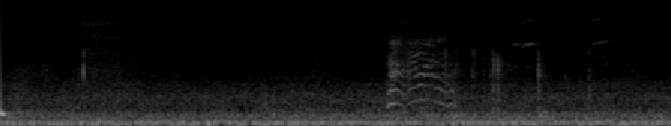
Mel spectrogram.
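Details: Stray cat, playing after being fed: one drawn-out meow near the middle, wavering up and down with rich harmonics, over a steady low rumble and faint high hiss.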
